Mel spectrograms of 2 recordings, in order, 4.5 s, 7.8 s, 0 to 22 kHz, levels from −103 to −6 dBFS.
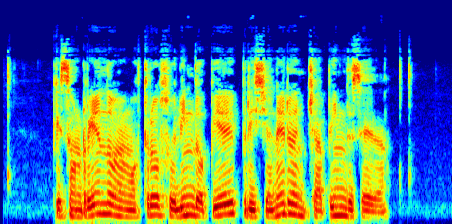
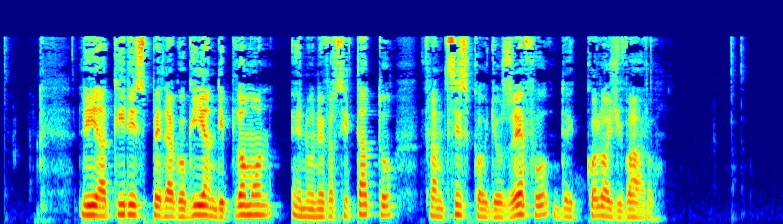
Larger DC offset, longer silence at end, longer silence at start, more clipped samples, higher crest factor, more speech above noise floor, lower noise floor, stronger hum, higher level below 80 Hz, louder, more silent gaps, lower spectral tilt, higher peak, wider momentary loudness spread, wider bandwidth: neither; second, 0.65 s vs 1.3 s; second, 0.05 s vs 0.4 s; neither; second, 14 dB vs 20 dB; second, 25 dB vs 61 dB; second, -38 dBFS vs -84 dBFS; neither; first, -50 dBFS vs -64 dBFS; first, -13 LUFS vs -22 LUFS; neither; about the same, -4 dB/octave vs -3.5 dB/octave; first, 0 dBFS vs -4 dBFS; second, 5 LU vs 11 LU; second, 9.6 kHz vs 12 kHz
